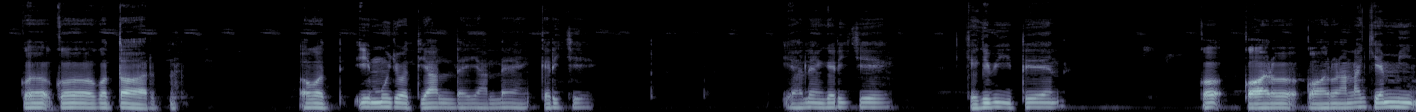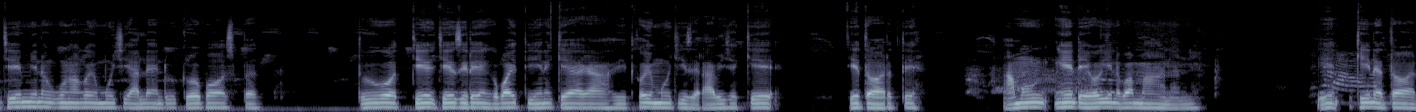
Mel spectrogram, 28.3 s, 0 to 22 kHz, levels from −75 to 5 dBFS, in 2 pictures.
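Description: No technical faults are audible anywhere in this recording.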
